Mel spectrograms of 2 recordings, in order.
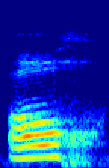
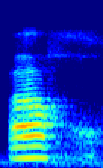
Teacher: منہ بھر کے حمزہ ادا نہیں کرنا، حمزہ کو باریک رکھنا ہے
